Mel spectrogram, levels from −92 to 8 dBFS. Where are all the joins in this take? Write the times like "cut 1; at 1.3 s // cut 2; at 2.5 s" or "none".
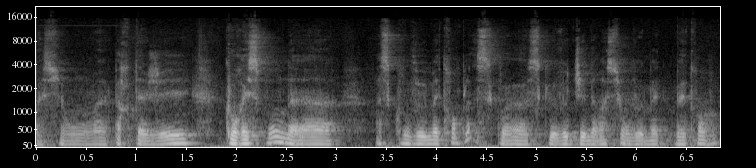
none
